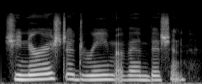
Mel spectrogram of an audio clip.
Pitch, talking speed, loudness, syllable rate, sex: 220 Hz, 180 wpm, -15 LUFS, 5.6 syllables/s, female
